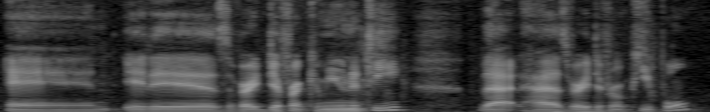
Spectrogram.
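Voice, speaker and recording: A man's voice: on the low side, fairly quick, fairly bright tone, clean tone. A man in his forties from Texas, a theater teacher answering interview questions with dry, teasing humor.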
